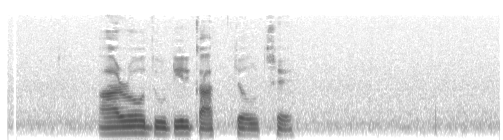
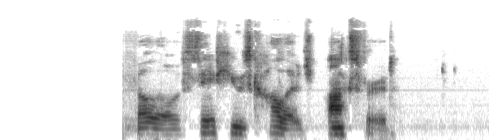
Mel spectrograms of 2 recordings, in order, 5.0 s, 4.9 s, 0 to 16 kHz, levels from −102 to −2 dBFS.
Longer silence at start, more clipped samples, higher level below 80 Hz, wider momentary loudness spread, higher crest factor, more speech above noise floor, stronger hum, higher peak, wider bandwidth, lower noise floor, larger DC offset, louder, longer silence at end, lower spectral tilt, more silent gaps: second, 1 s vs 1.4 s; neither; second, under -90 dBFS vs -74 dBFS; second, 13 LU vs 18 LU; second, 20 dB vs 26 dB; about the same, 32 dB vs 33 dB; neither; second, -24 dBFS vs -4 dBFS; about the same, 11 kHz vs 10.5 kHz; first, -71 dBFS vs -59 dBFS; neither; second, -40 LUFS vs -26 LUFS; first, 2.1 s vs 0.95 s; first, -6 dB/octave vs -2.5 dB/octave; neither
